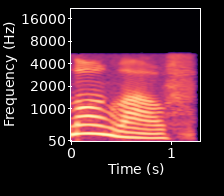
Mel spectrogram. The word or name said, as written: langlauf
